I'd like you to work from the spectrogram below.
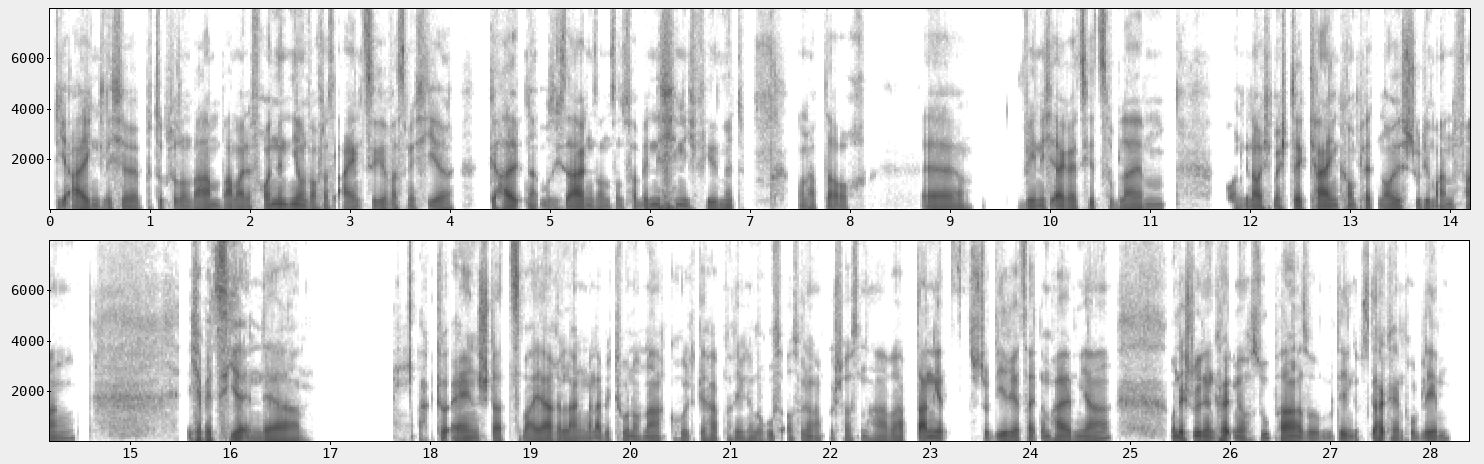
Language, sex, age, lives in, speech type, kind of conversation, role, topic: German, male, 25-29, Germany, conversation, advice, user, Wie kann ich nach einer großen Lebensveränderung wieder Orientierung und eine tägliche Struktur finden?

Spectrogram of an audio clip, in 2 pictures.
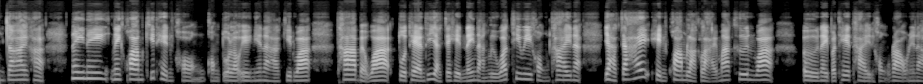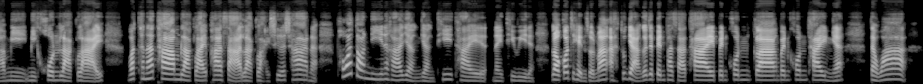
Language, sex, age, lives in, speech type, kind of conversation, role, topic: Thai, female, 45-49, Thailand, conversation, podcast, guest, คุณอยากเห็นการเป็นตัวแทนแบบไหนในหนังหรือทีวี?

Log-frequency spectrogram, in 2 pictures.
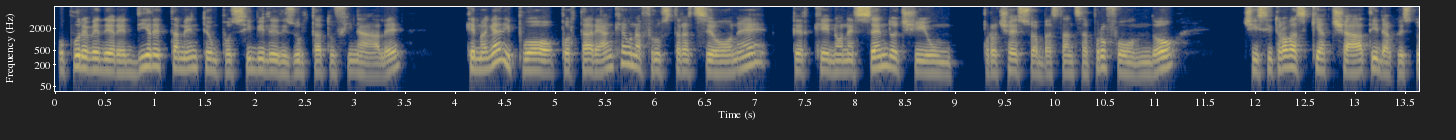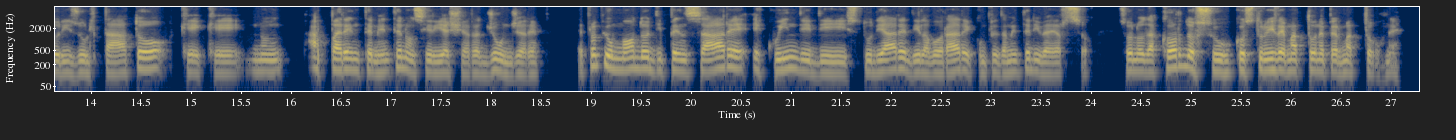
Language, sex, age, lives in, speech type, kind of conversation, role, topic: Italian, male, 60-64, United States, conversation, podcast, guest, Preferisci mostrare il processo o solo il risultato finale?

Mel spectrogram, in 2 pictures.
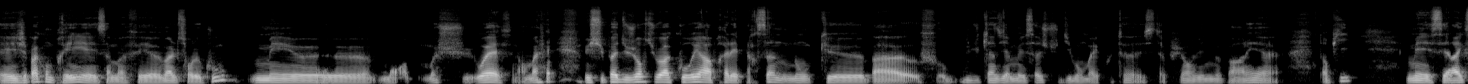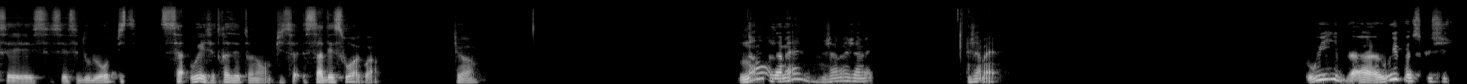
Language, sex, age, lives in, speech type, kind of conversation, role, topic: French, male, 40-44, France, conversation, unstructured, none, Quelle est l’importance de la confiance dans une relation ?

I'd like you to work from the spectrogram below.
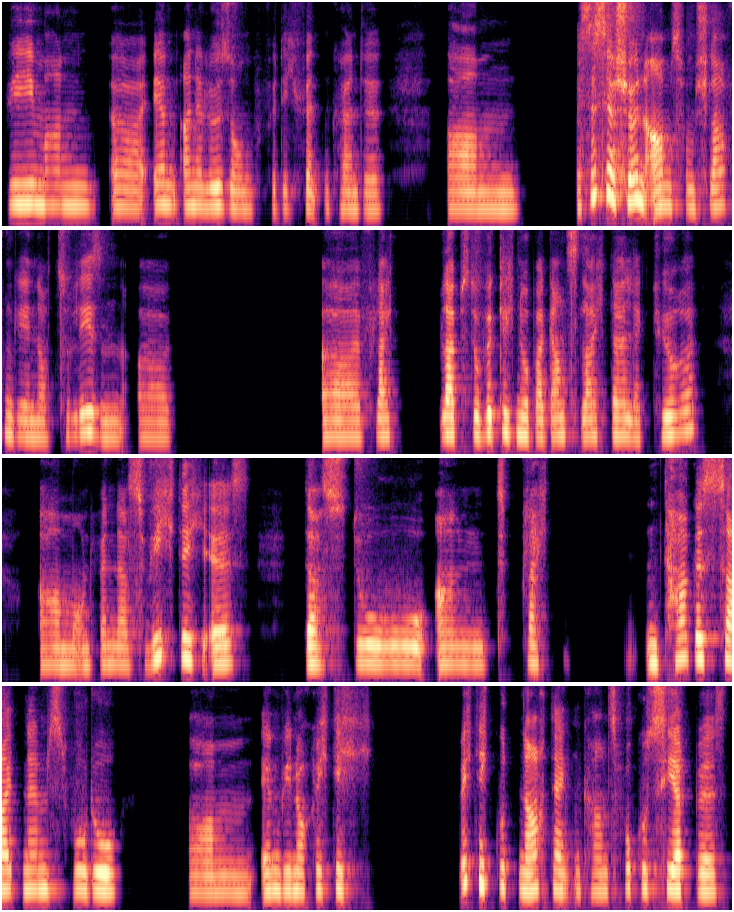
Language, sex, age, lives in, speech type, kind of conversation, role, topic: German, female, 65-69, United States, conversation, advice, advisor, Wie kann ich mich beim Lesen besser auf den Text konzentrieren?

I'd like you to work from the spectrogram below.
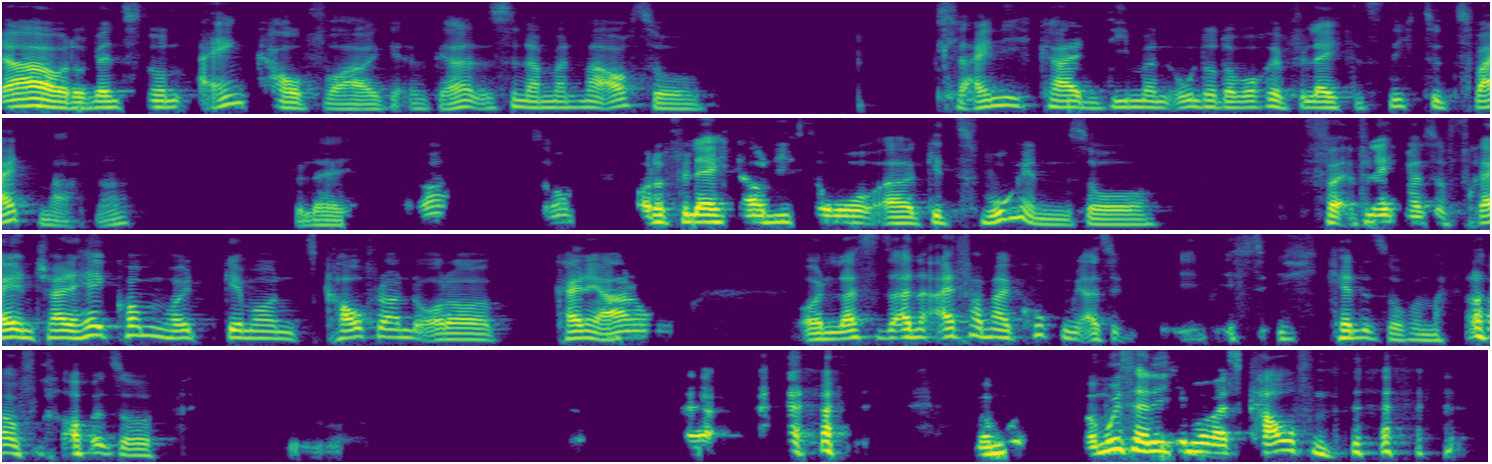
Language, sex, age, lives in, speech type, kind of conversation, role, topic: German, male, 45-49, Germany, conversation, podcast, host, Was macht für dich ein perfektes Wochenende aus?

